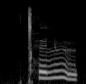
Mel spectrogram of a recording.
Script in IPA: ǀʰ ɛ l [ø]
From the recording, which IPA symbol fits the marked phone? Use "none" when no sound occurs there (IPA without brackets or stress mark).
ø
